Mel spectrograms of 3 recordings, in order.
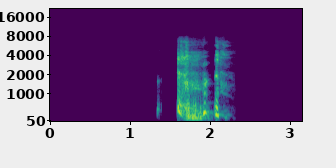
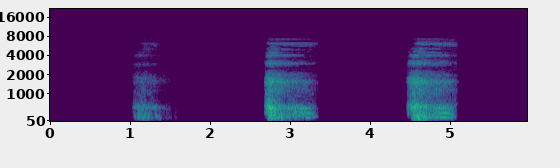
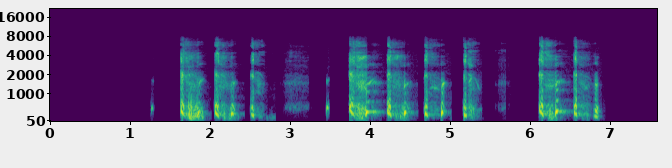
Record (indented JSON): {
  "cough_length": "3.2 s",
  "cough_amplitude": 28300,
  "cough_signal_mean_std_ratio": 0.28,
  "exhalation_length": "6.0 s",
  "exhalation_amplitude": 3265,
  "exhalation_signal_mean_std_ratio": 0.36,
  "three_cough_length": "7.6 s",
  "three_cough_amplitude": 29012,
  "three_cough_signal_mean_std_ratio": 0.34,
  "survey_phase": "beta (2021-08-13 to 2022-03-07)",
  "age": "18-44",
  "gender": "Female",
  "wearing_mask": "No",
  "symptom_cough_any": true,
  "symptom_sore_throat": true,
  "symptom_fatigue": true,
  "smoker_status": "Never smoked",
  "respiratory_condition_asthma": false,
  "respiratory_condition_other": false,
  "recruitment_source": "Test and Trace",
  "submission_delay": "2 days",
  "covid_test_result": "Positive",
  "covid_test_method": "LFT"
}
